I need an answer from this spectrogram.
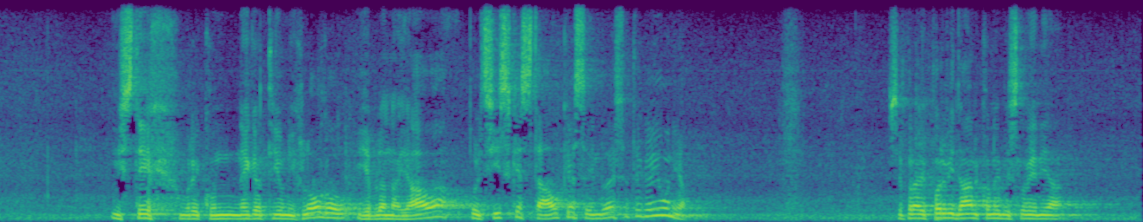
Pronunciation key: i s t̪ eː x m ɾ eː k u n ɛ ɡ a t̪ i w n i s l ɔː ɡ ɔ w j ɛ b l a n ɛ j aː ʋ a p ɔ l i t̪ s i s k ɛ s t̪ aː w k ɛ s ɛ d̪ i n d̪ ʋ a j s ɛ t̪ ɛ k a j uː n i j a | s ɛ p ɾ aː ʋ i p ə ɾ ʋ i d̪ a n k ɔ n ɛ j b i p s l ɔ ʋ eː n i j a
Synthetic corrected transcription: i s t̪ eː x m ɾ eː k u n ɛ ɡ a t̪ i w n i x l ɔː ɡ ɔ w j ɛ b l a n a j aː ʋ a p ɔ l i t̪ s i s k ɛ s t̪ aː w k ɛ s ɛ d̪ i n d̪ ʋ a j s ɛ t̪ ɛ ɡ a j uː n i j a | s ɛ p ɾ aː ʋ i p ə ɾ ʋ i d̪ a n k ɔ n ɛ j b i s l ɔ ʋ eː n i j a

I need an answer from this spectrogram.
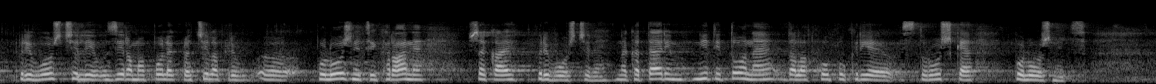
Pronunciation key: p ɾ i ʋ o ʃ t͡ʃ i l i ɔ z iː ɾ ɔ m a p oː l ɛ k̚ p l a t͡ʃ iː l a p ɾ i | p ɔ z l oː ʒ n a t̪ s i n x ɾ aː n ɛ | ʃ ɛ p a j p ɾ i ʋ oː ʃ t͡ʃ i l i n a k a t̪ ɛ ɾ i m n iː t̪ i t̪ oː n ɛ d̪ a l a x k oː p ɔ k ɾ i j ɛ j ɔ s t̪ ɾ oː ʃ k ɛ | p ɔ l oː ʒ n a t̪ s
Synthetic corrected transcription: p ɾ i ʋ o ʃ t͡ʃ i l i ɔ z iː ɾ ɔ m a p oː l ɛ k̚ p l a t͡ʃ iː l a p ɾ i | p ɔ l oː ʒ n i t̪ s i n x ɾ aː n ɛ | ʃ ɛ k a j p ɾ i ʋ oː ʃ t͡ʃ i l i n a k a t̪ ɛ ɾ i m n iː t̪ i t̪ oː n ɛ d̪ a l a x k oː p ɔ k ɾ i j ɛ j ɔ s t̪ ɾ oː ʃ k ɛ | p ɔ l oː ʒ n i t̪ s

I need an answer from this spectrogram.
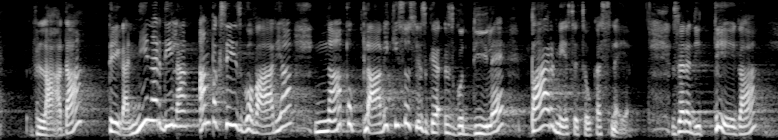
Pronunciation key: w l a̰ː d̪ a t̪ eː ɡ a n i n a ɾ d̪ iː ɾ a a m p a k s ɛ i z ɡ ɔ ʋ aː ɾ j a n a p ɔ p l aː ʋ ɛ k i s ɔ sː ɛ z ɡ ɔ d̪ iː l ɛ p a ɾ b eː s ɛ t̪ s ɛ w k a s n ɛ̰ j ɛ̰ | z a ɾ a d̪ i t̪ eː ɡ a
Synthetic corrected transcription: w l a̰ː d̪ a t̪ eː ɡ a n i n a ɾ d̪ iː l a a m p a k s ɛ i z ɡ ɔ ʋ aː ɾ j a n a p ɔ p l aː ʋ ɛ k i s ɔ s ɛ z ɡ ɔ d̪ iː l ɛ p a ɾ m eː s ɛ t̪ s ɛ w k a s n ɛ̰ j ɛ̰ | z a ɾ a d̪ i t̪ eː ɡ a

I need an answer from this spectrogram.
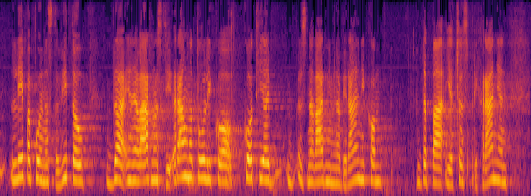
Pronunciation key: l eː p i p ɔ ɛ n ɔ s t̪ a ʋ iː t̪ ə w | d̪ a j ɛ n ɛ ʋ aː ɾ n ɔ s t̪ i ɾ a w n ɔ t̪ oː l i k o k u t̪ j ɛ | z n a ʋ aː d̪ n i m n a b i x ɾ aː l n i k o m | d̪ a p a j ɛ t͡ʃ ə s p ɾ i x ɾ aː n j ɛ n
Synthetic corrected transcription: l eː p a p ɔ ɛ n ɔ s t̪ a ʋ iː t̪ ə w | d̪ a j ɛ n ɛ ʋ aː ɾ n ɔ s t̪ i ɾ a w n ɔ t̪ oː l i k ɔ k ɔ t̪ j ɛ | z n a ʋ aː d̪ n i m n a b i ɾ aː l n i k ɔ m | d̪ a p a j ɛ t͡ʃ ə s p ɾ i x ɾ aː n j ɛ n

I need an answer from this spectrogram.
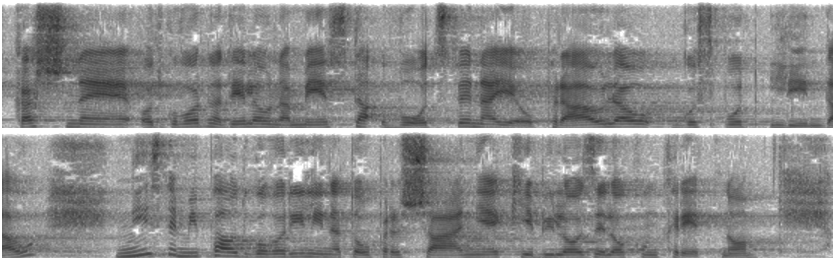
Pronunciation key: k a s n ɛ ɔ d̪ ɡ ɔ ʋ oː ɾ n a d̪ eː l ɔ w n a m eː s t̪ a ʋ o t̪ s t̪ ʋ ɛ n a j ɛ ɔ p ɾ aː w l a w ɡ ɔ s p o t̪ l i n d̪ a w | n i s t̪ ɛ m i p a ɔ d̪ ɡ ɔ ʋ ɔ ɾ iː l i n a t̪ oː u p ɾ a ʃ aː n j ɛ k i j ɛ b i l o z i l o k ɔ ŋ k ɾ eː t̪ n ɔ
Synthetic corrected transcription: k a ʃ n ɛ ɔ d̪ ɡ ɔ ʋ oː ɾ n a d̪ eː l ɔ w n a m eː s t̪ a ʋ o t̪ s t̪ ʋ ɛ n a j ɛ ɔ p ɾ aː w l a w ɡ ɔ s p o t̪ l i n d̪ a w | n i s t̪ ɛ m i p a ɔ d̪ ɡ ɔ ʋ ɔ ɾ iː l i n a t̪ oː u p ɾ a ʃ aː n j ɛ k i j ɛ b i l o z ɛ l o k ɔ ŋ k ɾ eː t̪ n ɔ

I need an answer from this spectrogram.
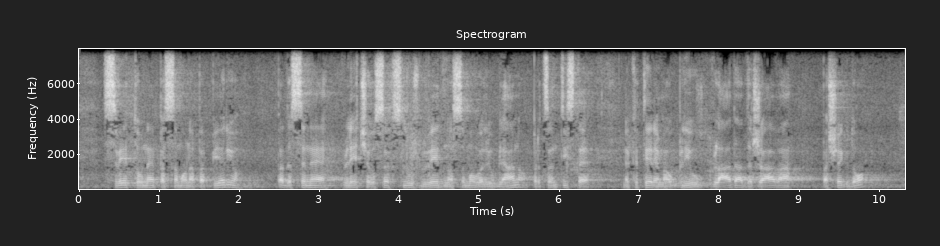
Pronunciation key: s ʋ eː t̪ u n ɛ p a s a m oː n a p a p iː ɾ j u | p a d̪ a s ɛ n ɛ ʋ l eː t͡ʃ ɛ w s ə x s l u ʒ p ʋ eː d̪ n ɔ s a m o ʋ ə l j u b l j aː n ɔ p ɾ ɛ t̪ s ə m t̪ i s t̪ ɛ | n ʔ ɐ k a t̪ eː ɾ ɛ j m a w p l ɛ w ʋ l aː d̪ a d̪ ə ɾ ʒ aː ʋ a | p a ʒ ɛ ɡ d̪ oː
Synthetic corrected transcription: s ʋ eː t̪ u n ɛ p a s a m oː n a p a p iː ɾ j u | p a d̪ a s ɛ n ɛ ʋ l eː t͡ʃ ɛ w s ə x s l u ʒ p ʋ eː d̪ n ɔ s a m o ʋ ə l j u b l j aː n ɔ p ɾ ɛ t̪ s ə m t̪ i s t̪ ɛ | n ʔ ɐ k a t̪ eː ɾ ɛ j m a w p l i w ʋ l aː d̪ a d̪ ə ɾ ʒ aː ʋ a | p a ʃ ɛ ɡ d̪ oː

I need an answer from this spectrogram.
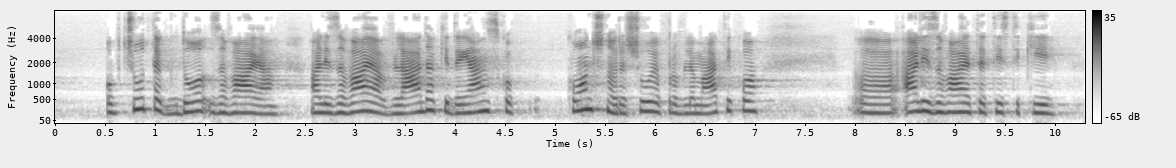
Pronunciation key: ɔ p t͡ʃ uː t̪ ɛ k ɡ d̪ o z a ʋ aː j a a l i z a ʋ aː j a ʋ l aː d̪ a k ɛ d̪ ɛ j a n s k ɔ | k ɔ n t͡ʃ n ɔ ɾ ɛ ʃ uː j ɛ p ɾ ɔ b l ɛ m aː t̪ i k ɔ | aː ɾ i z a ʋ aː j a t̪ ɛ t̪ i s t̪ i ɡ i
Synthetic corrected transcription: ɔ p t͡ʃ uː t̪ ɛ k ɡ d̪ o z a ʋ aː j a a l i z a ʋ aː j a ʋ l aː d̪ a k i d̪ ɛ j a n s k ɔ | k ɔ n t͡ʃ n ɔ ɾ ɛ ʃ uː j ɛ p ɾ ɔ b l ɛ m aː t̪ i k ɔ | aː l i z a ʋ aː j a t̪ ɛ t̪ i s t̪ i k i

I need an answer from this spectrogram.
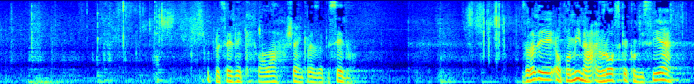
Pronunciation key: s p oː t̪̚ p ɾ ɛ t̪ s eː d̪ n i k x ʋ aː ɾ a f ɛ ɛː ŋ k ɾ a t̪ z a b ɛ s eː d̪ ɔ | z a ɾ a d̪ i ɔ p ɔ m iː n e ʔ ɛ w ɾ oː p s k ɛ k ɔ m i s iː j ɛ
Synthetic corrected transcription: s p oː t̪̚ p ɾ ɛ t̪ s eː d̪ n i k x ʋ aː l a ʃ ɛ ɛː ŋ k ɾ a t̪ z a b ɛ s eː d̪ ɔ | z a ɾ a d̪ i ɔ p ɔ m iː n a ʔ ɛ w ɾ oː p s k ɛ k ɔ m i s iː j ɛ

